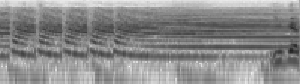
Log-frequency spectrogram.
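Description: DJ air horn sound effect: one long blast that slides down in pitch at first, then holds a steady note.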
